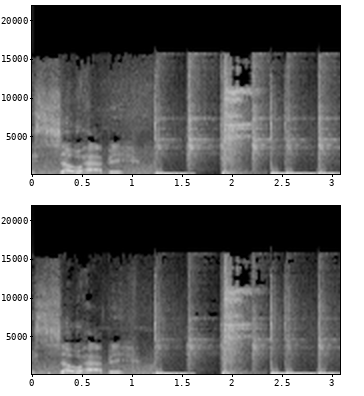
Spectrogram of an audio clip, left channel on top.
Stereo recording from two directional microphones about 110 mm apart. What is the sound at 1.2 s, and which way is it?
Music, 30° right (ahead or behind).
